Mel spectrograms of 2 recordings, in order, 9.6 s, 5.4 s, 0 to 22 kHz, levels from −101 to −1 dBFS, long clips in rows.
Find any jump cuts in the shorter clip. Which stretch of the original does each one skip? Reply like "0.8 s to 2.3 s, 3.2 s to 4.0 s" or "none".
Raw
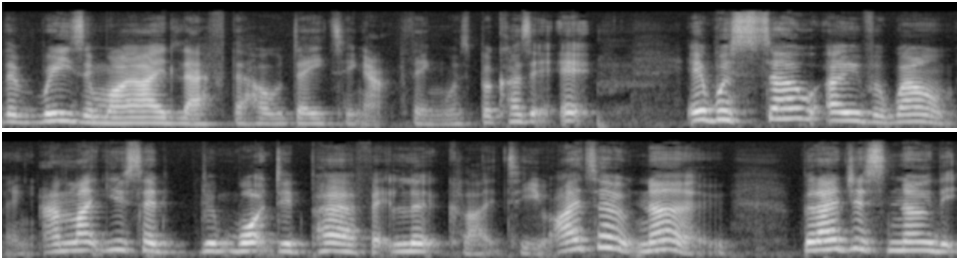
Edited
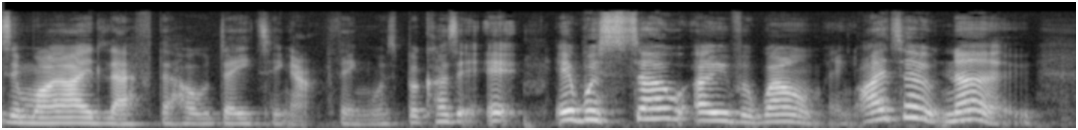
3.1 s to 3.4 s, 4.9 s to 7.5 s

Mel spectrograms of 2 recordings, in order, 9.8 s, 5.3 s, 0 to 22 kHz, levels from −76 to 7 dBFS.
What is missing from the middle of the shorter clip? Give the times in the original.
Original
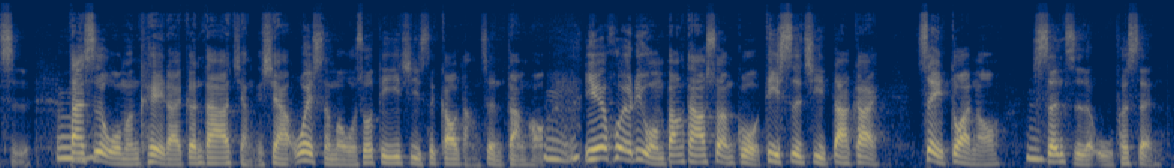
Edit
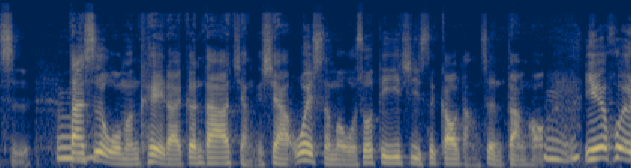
none

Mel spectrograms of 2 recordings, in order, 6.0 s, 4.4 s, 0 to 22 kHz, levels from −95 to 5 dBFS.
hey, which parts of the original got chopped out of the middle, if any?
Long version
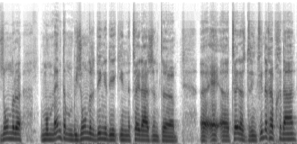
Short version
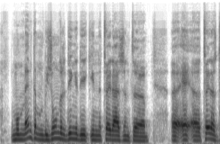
none

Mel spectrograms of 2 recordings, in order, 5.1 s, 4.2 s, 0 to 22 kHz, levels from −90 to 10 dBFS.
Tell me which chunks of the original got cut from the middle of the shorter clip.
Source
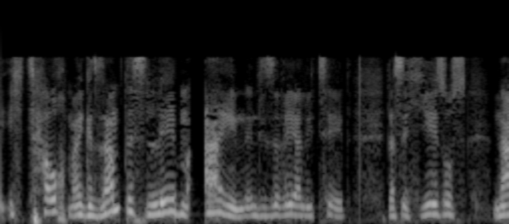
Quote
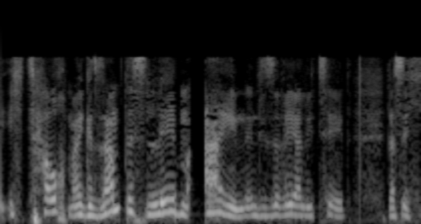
none

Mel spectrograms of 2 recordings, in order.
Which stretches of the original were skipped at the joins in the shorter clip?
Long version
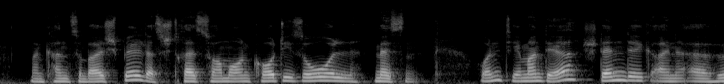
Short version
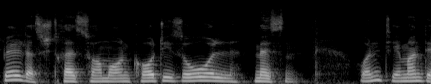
none

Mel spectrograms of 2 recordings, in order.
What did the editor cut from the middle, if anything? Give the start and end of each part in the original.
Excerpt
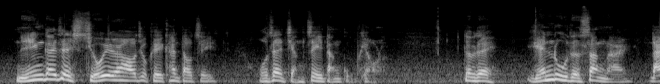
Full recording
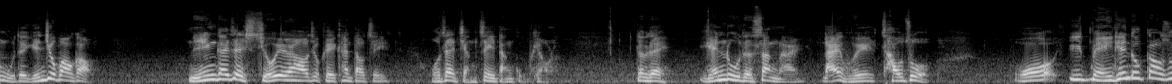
none

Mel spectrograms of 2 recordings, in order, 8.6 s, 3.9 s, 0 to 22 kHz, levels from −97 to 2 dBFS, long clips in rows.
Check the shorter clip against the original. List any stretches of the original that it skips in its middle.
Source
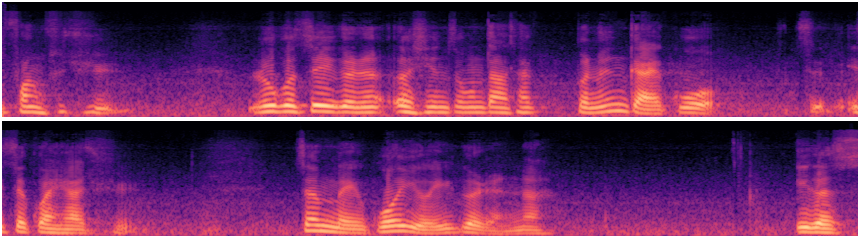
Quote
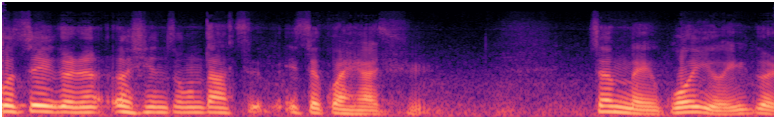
2.6 s to 4.0 s

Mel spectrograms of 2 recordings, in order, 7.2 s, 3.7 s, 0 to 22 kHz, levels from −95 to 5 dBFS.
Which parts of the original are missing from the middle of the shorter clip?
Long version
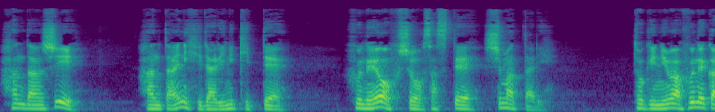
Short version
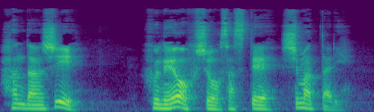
1.3 s to 3.3 s

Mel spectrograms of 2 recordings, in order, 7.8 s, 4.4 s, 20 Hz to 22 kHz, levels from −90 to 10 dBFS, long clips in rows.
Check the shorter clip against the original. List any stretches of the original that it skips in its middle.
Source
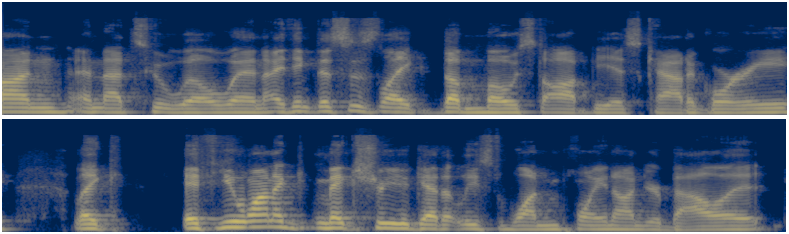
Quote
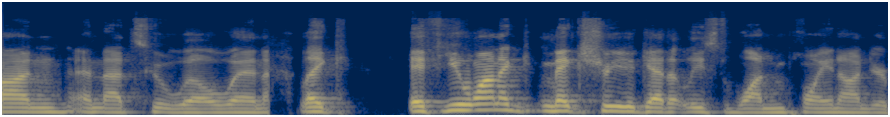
1.3 s to 4.1 s

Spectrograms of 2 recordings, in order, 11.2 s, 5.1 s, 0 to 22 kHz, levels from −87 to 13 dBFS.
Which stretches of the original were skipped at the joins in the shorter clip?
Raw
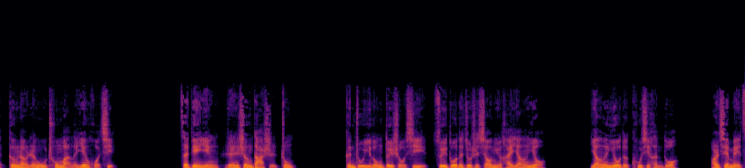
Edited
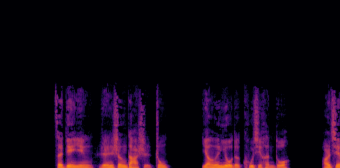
4.8 s to 8.7 s

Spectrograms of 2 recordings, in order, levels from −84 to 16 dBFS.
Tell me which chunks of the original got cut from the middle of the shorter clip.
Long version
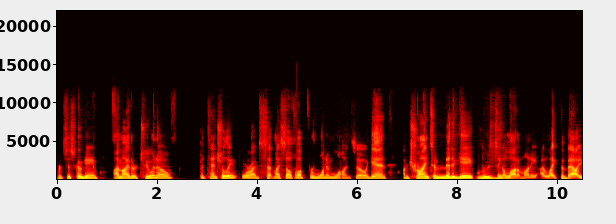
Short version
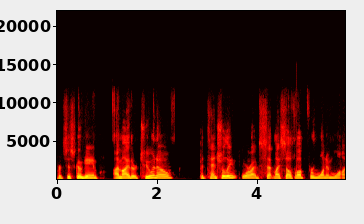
none

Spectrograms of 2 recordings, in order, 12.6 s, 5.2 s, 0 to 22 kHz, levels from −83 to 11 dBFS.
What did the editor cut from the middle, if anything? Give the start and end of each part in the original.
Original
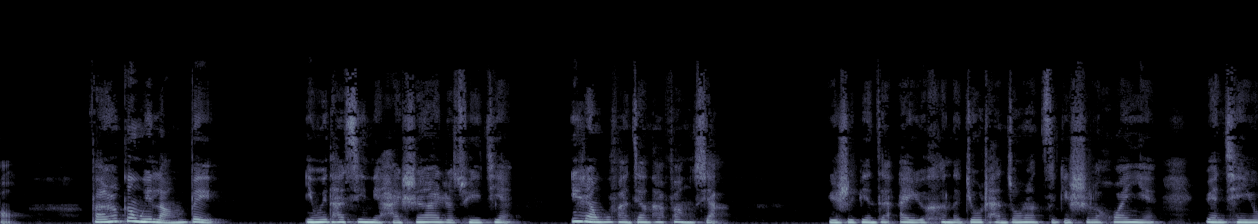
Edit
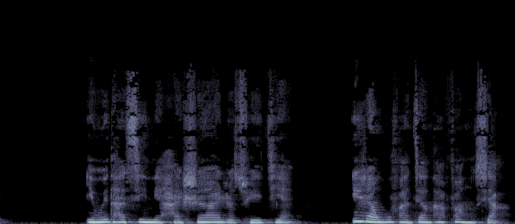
none

